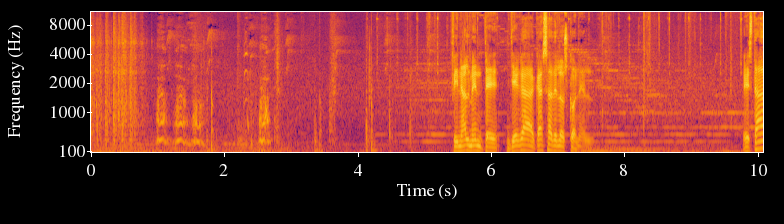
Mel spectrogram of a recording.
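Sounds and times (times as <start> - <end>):
dogs barking: 0.9 - 3.0
speech: 5.4 - 7.8, 9.8 - 10.0.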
